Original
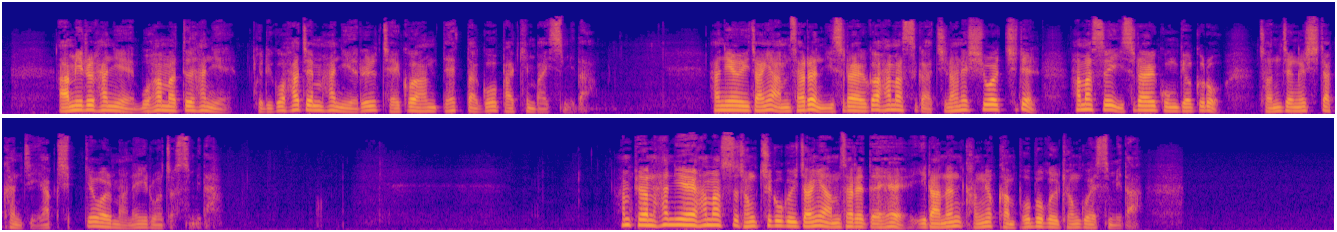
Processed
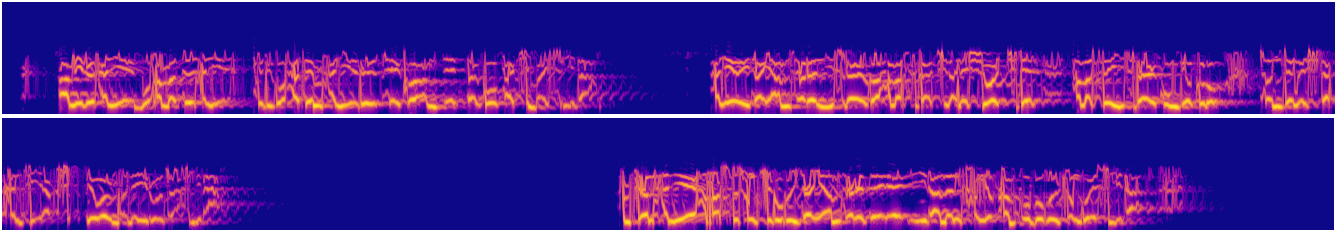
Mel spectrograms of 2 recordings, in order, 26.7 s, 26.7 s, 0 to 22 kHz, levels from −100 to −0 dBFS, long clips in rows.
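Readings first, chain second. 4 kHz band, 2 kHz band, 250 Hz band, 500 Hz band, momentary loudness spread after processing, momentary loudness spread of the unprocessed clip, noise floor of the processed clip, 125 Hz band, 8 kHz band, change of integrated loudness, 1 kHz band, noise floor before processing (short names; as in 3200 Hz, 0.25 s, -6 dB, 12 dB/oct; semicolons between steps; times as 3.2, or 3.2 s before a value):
+0.5 dB, +6.5 dB, +11.5 dB, +12.0 dB, 14 LU, 14 LU, under -85 dBFS, under -20 dB, under -40 dB, +10.0 dB, +6.5 dB, -72 dBFS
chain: sine-wave speech; gate -56 dBFS, range -28 dB; bell 280 Hz +10 dB 0.67 oct; in parallel at +1 dB: compressor, threshold -30 dBFS, peak gain reduction 17.5 dB; on the sum: spectral noise reduction 25 dB; on a send: narrowing echo 0.101 s, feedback 45%, band-pass 850 Hz, level -23 dB; on the sum: gain +4.5 dB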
